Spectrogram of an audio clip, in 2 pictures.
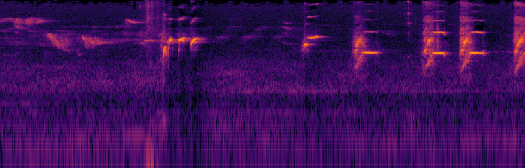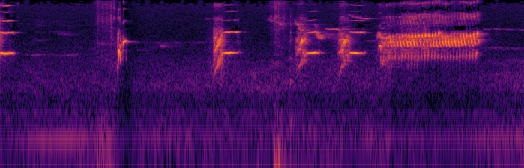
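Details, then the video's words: A Spanish Timbrado canary gives scattered sharp chips separated by pauses, closing with a short dense trill. "Canary Sound Effect - Canary Singing Video"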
